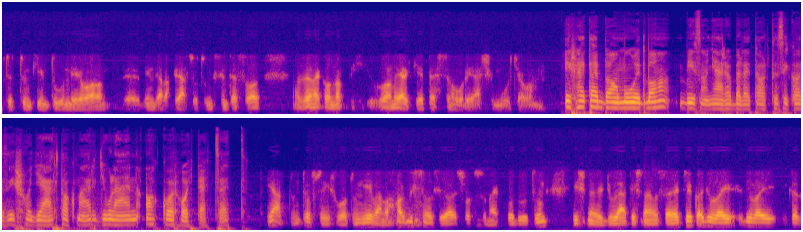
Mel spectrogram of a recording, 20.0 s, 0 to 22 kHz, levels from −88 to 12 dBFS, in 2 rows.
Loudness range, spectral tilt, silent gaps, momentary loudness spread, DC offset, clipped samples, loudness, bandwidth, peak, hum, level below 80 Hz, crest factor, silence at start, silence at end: 5 LU; -5.5 dB/octave; none; 13 LU; under 0.1%; under 0.1%; -17 LUFS; 16 kHz; 0 dBFS; none; -44 dBFS; 16 dB; 0.05 s; 0 s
